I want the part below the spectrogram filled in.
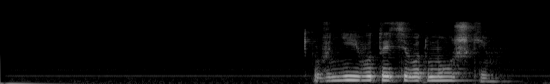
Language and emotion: Russian, neutral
